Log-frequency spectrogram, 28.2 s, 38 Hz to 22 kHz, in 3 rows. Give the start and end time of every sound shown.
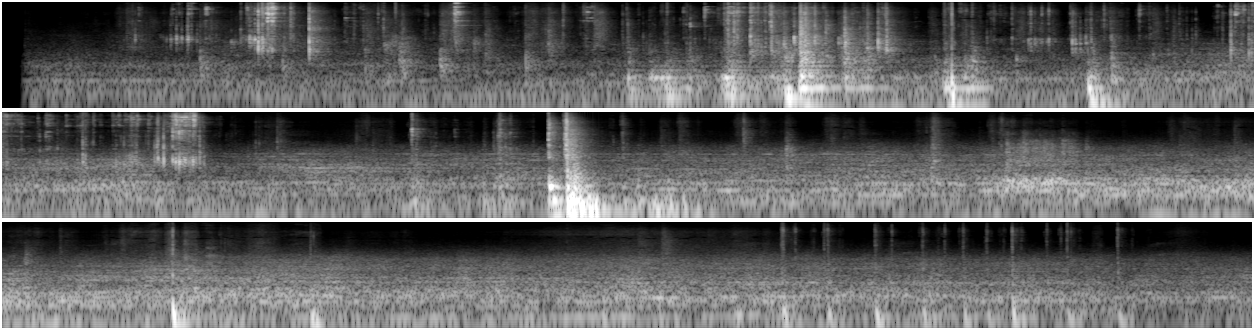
[0.87, 3.70] keys
[1.40, 4.63] footsteps
[4.28, 8.82] keys
[4.62, 8.61] door
[9.03, 11.00] keys
[12.41, 14.01] door
[14.84, 16.74] footsteps
[24.58, 27.39] keyboard typing

